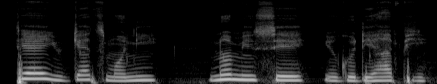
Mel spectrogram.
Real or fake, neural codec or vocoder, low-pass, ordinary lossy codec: real; none; none; none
